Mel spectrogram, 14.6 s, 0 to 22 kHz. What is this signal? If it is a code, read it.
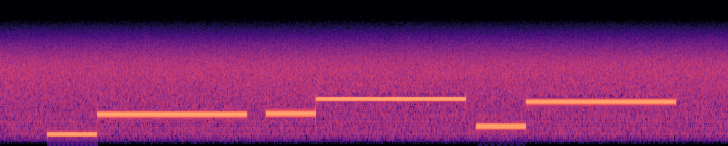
Two-tone page, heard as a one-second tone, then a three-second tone, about 330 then 880 Hz, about 900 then 1360 Hz, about 550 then 1250 Hz, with radio hiss.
